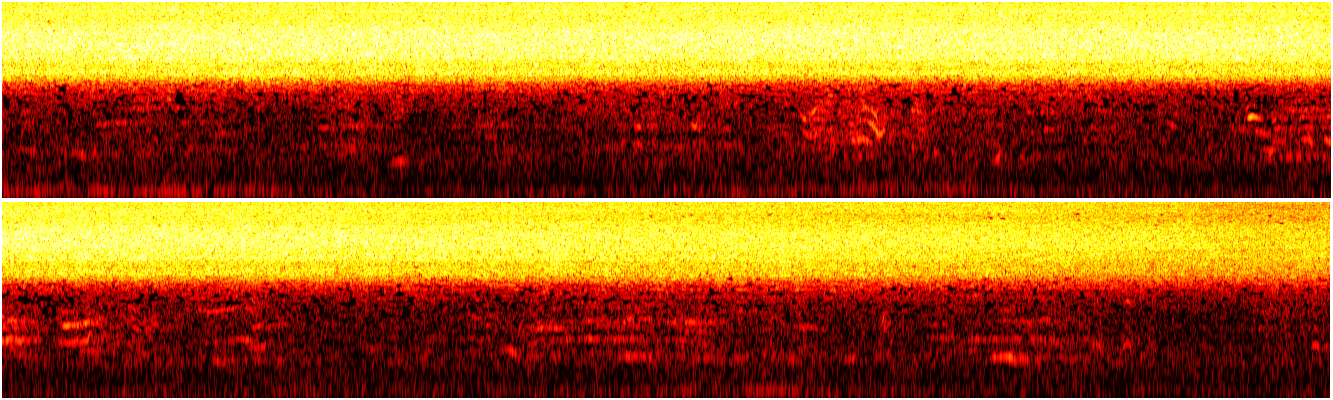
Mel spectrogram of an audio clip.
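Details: Cicadas singing at a school playground in midsummer: a dense, unbroken high-pitched hiss with faint rapid pulsing along its top, fading slightly near the end, while soft distant voices drift underneath.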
